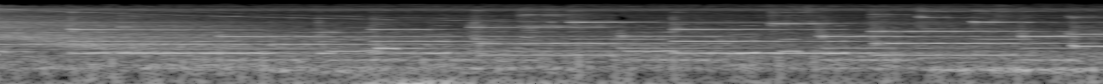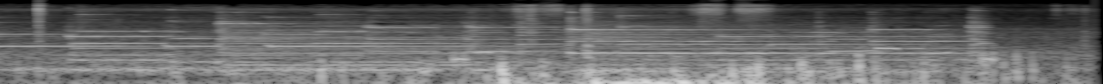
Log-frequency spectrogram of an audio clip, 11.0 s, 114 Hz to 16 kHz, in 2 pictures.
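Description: Music from the standard radio of a 2022 Perodua Alza 1.5 AV plays inside the cabin, a steady melodic stream of bright plucked and chiming notes over a soft low backing, moderately loud with no voices.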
